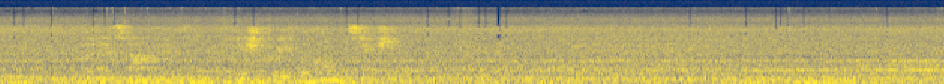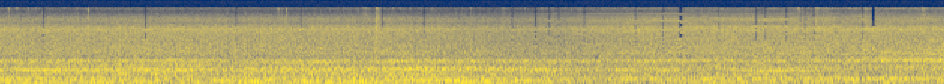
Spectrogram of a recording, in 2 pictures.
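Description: Steel wheels click and squeal on the rails.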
